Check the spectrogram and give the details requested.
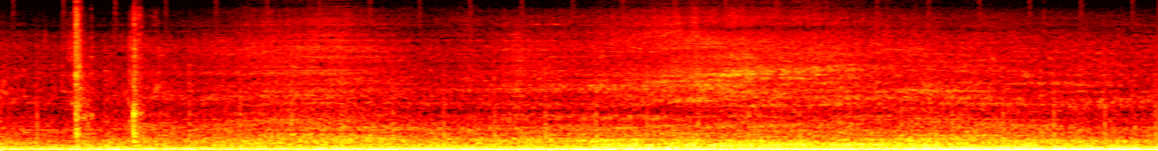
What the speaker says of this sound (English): see where that truck is coming out of the compound?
